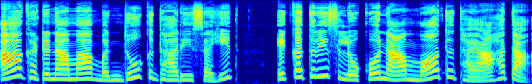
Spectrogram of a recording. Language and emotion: Gujarati, neutral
